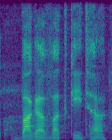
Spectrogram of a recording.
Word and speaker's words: Bhagavad Gita: Das hat diese, diese, diese, ähm, es wird ja auch irgendwann diese äh, Bhagavad Gita spricht man das, glaube ich, aus, Bhagavad zitiert. Gita, ja. – Bhagavad Gita.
